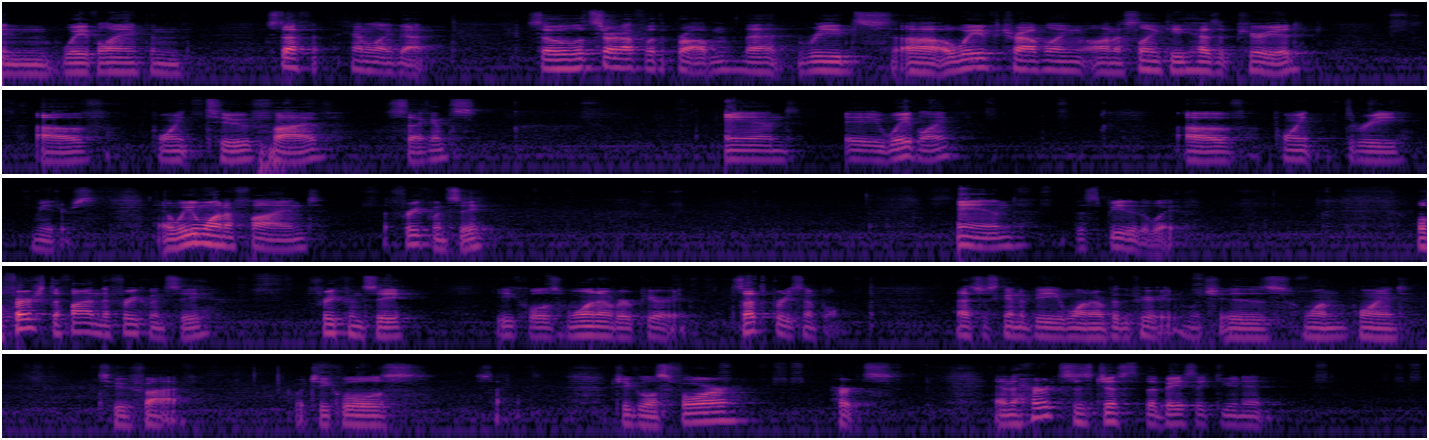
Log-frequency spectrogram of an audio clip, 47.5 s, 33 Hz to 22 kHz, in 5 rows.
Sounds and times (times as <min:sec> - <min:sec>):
Speech: 0:00.0 - 0:08.8, 0:09.7 - 0:12.8, 0:14.3 - 0:16.0, 0:17.4 - 0:22.4, 0:25.4 - 0:27.0, 0:28.4 - 0:30.0, 0:30.6 - 0:34.2, 0:34.8 - 0:38.0, 0:38.6 - 0:39.3, 0:40.0 - 0:44.0, 0:44.6 - 0:46.6.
